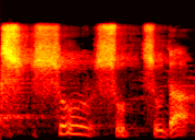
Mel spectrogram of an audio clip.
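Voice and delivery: soft, broken syllables; faltering recall. A narrator's reading. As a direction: stammer out the half-remembered name quietly. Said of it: "he said something like".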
